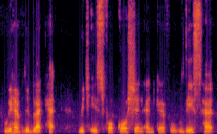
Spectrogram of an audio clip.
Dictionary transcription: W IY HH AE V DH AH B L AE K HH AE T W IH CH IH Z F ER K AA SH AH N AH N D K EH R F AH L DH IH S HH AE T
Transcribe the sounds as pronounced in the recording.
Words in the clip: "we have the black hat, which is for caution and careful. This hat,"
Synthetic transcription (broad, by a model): W IY HH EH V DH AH B L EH K HH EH T W IH CH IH S F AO K AA SH AH N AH N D K EH F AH L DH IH S HH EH T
